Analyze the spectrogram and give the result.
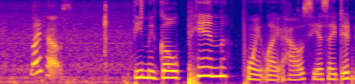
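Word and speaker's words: McGulpin: and now we are going to tour the mcgowfin lighthouse the mcgull pin point lighthouse yes i did mispronounce it in that last clip is approximately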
